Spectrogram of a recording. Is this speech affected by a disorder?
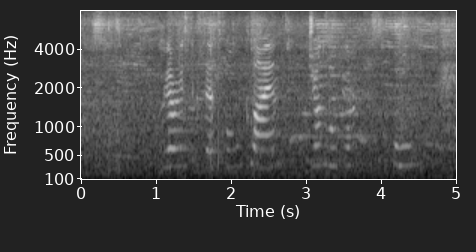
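No.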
